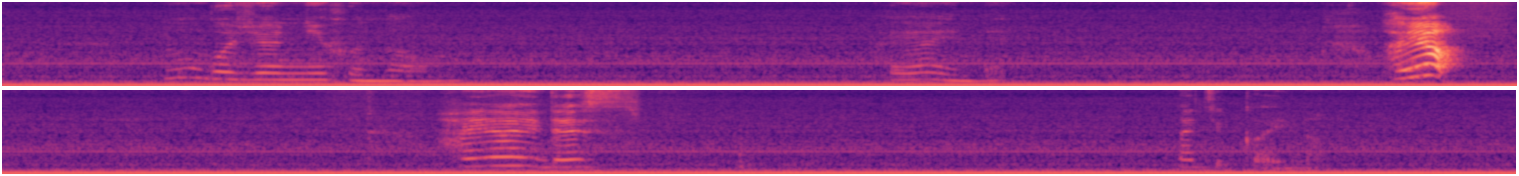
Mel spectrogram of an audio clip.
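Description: A young woman speaks softly in short bursts, close to a microphone.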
